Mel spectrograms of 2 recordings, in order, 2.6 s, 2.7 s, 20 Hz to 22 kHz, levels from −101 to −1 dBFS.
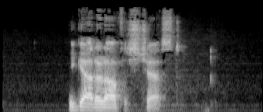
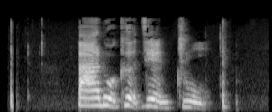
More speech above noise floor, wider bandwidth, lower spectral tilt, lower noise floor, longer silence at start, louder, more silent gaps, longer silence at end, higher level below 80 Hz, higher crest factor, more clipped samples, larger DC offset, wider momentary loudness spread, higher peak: first, 54 dB vs 37 dB; first, 16 kHz vs 11.5 kHz; about the same, -3 dB/octave vs -2.5 dB/octave; first, -72 dBFS vs -56 dBFS; about the same, 0.7 s vs 0.8 s; about the same, -18 LUFS vs -19 LUFS; neither; first, 0.85 s vs 0.45 s; first, -58 dBFS vs -76 dBFS; about the same, 20 dB vs 20 dB; neither; neither; second, 14 LU vs 21 LU; about the same, -2 dBFS vs 0 dBFS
